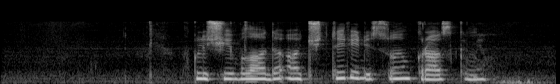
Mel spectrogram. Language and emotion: Russian, neutral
